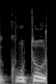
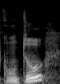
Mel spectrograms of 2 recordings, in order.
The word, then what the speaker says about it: Qonto: Justement, c'est là que Conto change la donne, parce qu'ils ont non seulement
